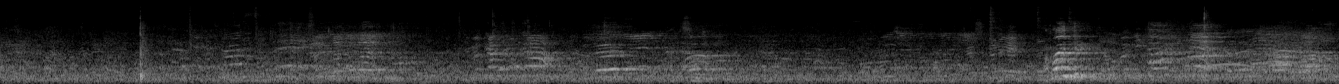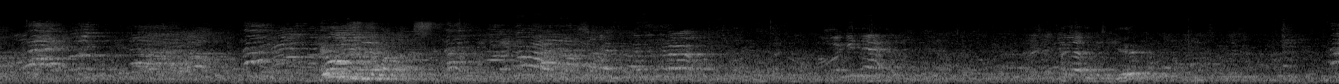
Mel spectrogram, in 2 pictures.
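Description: A large crowd of spectators chatters and cheers in an open-air arena.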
